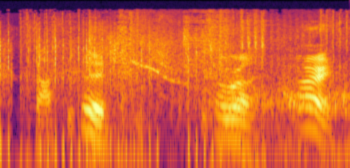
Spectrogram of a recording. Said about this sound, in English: Oh god, I killed him! I accidentally shot him!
